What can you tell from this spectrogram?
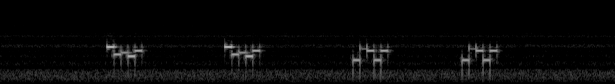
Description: Five-tone selective call (ZVEI), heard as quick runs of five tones, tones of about 70 ms. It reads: 95647 95647 28727 28727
